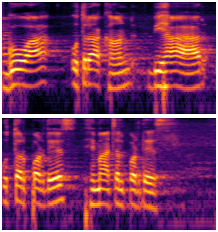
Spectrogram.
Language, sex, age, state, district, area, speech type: Maithili, male, 30-45, Bihar, Sitamarhi, urban, spontaneous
